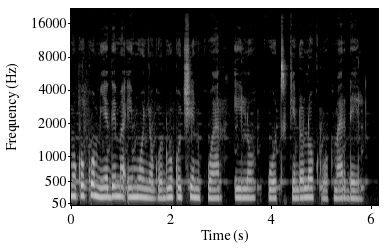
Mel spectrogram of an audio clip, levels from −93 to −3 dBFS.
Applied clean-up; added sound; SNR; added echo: neural mask model RNNoise.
